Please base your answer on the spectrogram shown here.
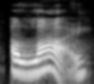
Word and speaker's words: ally: mama, papa, inquiry, and ally. Americans almost invariably accent each on the first syllable.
